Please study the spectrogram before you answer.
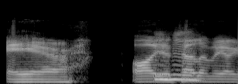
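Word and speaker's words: Éire: And he says, "Well, looks like you gotta go to Erie." And Sheamus is like, "You keep saying it wrong. It's air.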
